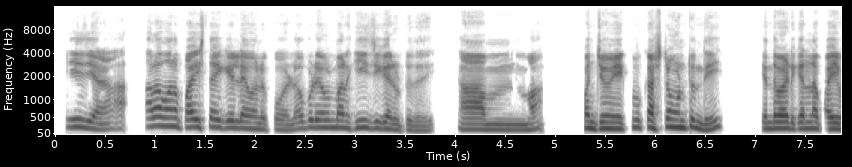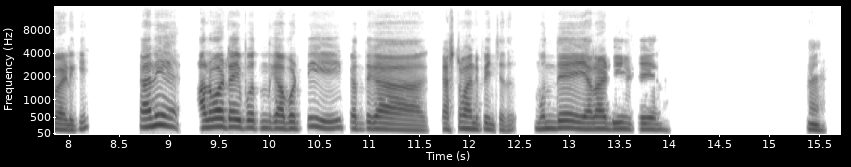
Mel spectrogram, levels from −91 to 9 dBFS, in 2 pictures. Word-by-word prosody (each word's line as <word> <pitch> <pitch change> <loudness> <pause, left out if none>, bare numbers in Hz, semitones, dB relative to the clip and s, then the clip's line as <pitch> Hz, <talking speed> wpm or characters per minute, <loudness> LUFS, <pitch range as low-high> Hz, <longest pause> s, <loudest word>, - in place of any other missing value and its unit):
ఈజీగా 215 -5 0 0.2
ఆ! - - -6 0.3
అలా 250 +2 +2
మనం 240 -1 +1
పై 215 - +4
స్థాయికెళ్ళామనుకోండి. 185 -9 -2
అప్పుడేమంటే 210 +1 -2
మనకి 195 -2 -2
ఈజీగానూ 180 -5 -1
ఉంటదది. 125 -2 -8 0.3
హ్మ్ 155 -1 +1 0.3
మా 160 - -1 0.5
కొంచెం 185 -1 +2
ఎక్కువ 195 +6 -6
కష్టం 220 +3 +3
ఉంటుంది. 190 -7 +1 0.5
కింద 175 +1 -2
వాడికన్నా, 180 0 +3
పై 170 - +5
వాడికి. 155 +3 0 0.6
కానీ 235 +6 +6 0.4
అలవాటయిపోతుంది 210 -3 +4
గాబట్టి 185 +6 0 0.4
పెద్దగా 175 0 +1 0.6
కష్టం 185 +3 -1
అనిపించదు. 150 -5 -5 0.3
ముందే 185 +3 +1 0.2
ఎలా 175 +1 +3
డీల్ 170 -1 0
చేయ 160 0 +1 1.6
ఆ! 135 -4 -3
180 Hz, 120 wpm, -25 LUFS, 160-205 Hz, 1.6 s, కానీ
